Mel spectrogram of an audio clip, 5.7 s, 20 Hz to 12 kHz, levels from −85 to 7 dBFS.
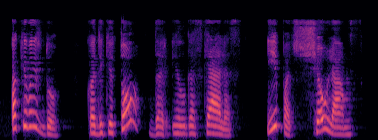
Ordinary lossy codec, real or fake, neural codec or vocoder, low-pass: AAC, 32 kbps; real; none; 7.2 kHz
